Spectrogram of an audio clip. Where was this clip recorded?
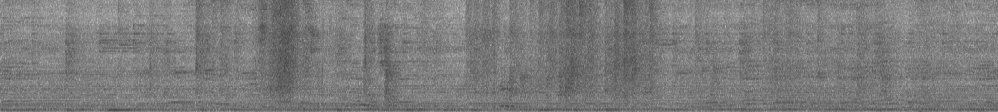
in a cafe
